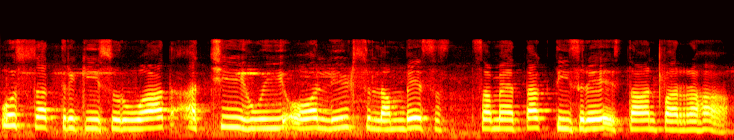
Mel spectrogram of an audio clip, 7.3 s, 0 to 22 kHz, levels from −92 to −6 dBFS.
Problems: none marked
